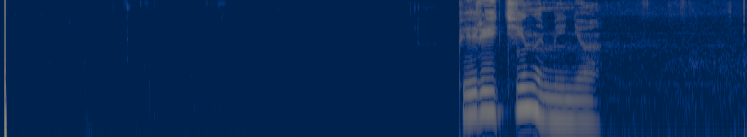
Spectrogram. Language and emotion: Russian, sad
